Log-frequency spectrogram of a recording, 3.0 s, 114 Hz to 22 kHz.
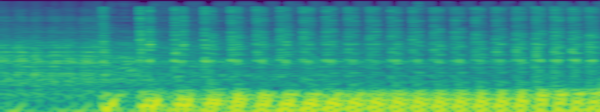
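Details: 1964 MG Midget Mk II first start after 30 years sitting outdoors, a little choke: uneven, lumpy thump around five or six beats a second with missing firings; rough running blamed on carbs with stuck plungers.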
